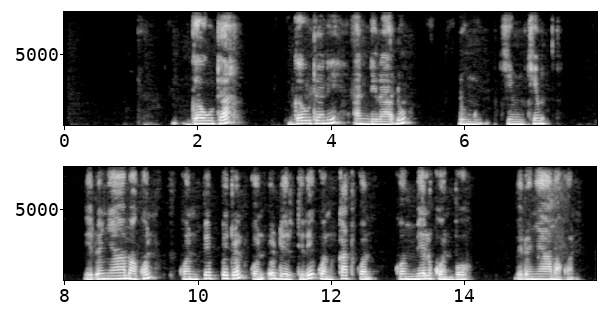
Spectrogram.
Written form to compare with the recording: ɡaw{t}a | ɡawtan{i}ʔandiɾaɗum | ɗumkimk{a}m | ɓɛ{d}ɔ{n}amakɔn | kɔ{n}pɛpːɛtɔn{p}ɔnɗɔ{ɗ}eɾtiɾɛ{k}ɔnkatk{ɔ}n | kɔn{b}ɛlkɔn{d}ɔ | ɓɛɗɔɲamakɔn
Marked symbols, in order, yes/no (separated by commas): yes, yes, no, no, no, yes, no, no, yes, yes, yes, no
